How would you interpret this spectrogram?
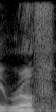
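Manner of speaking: "roof" with a short vowel, like "ruff"; regional pronunciation. Shown as a demonstration. Showing the family's Wisconsin way, "roof" with a short vowel. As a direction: say "roof" to rhyme with "hoof". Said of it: "I used to say roof instead of roof".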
